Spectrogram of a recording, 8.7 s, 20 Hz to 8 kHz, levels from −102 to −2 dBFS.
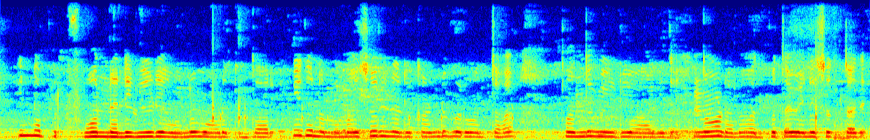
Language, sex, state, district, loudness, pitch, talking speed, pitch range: Kannada, female, Karnataka, Mysore, -16 LUFS, 240 Hz, 105 wpm, 230-250 Hz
